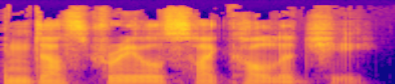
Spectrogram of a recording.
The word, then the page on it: industrial psychology: British English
